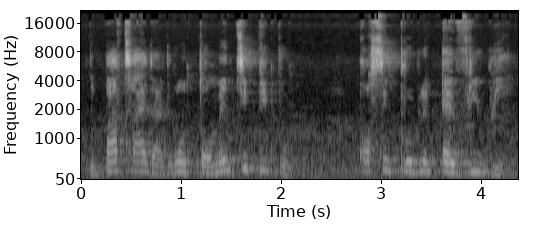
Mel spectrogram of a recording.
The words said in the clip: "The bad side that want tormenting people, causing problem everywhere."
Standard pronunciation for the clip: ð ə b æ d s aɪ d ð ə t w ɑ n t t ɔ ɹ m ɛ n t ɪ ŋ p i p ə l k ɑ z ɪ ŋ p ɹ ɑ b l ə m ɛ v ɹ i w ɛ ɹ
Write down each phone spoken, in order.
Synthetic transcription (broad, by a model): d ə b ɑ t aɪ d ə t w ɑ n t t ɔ m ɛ n t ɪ p i p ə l k ɑ s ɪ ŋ p ɹ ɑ b l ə m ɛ v ɹ i w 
